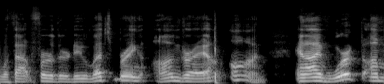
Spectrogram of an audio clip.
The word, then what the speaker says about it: Andrea: And my name is Andrea. It's very It's a little difficult to pronunciate, but it's like Andrew obviously, but Andrea is my name.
